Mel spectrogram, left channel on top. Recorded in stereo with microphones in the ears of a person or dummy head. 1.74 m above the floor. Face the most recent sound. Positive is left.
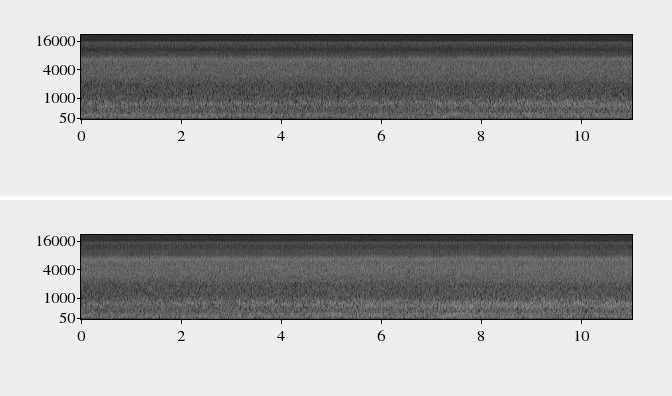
No sound to turn to.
